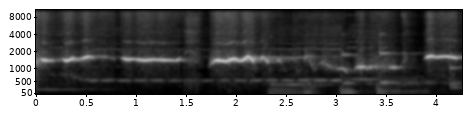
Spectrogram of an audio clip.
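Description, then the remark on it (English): A footman whistles a short, wandering tune, holding clear sustained notes that slide and waver in pitch, with brief pauses between phrases and no talking. “"Anything you like," said the footman, and began whistling.”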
